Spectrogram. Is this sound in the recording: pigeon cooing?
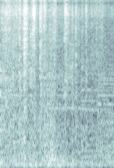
yes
